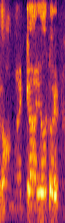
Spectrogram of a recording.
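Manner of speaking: put-on very high, soft old-lady voice; gushing old lady. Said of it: "it's like this old lady".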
